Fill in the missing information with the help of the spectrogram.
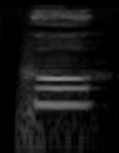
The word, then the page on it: hu: apatani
